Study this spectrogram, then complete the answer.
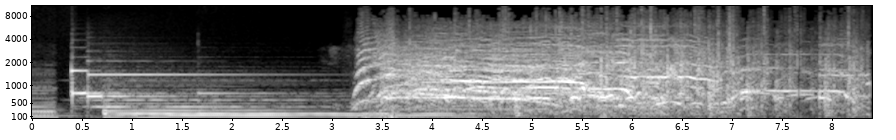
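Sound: crowd cheering and celebrating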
